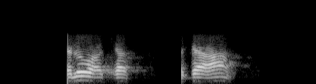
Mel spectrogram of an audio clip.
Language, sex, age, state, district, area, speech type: Hindi, male, 60+, Uttar Pradesh, Lucknow, urban, conversation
